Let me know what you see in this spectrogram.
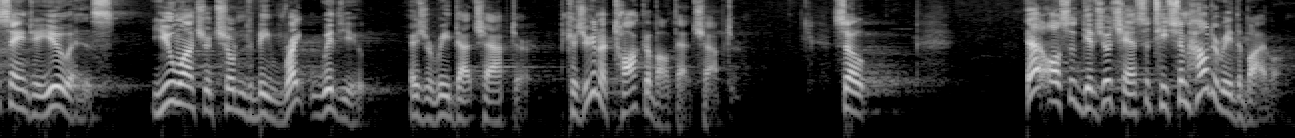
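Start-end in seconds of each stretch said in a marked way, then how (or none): none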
